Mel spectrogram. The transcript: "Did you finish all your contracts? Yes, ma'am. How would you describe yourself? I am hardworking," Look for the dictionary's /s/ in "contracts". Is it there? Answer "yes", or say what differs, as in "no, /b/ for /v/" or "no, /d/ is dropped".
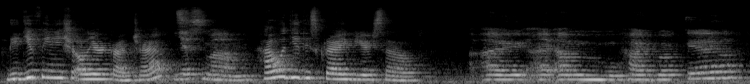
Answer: no, /s/ is dropped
